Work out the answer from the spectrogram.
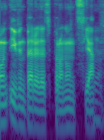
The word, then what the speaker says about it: pronuncia: That's pronuncia.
